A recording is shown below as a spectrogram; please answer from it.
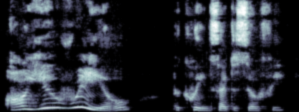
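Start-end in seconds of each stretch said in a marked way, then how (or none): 0.1-1.3 awed question. A narrator's reading. Queen wonders at Sophie.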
